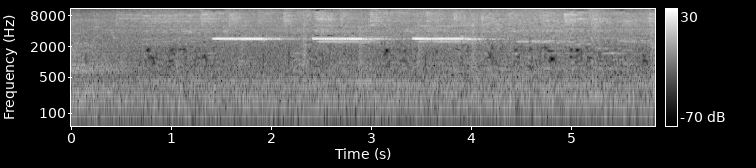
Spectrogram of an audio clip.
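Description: Metro train door-closing warning beeper: three high, evenly pitched beeps about half a second long and a second apart, then a fainter fourth, signalling that the doors are about to shut. Underneath is the steady low hum of the standing train car.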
